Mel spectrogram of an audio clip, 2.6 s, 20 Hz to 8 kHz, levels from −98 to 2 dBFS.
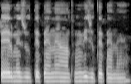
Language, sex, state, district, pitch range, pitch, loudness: Hindi, male, Jharkhand, Sahebganj, 135-145 Hz, 140 Hz, -20 LUFS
